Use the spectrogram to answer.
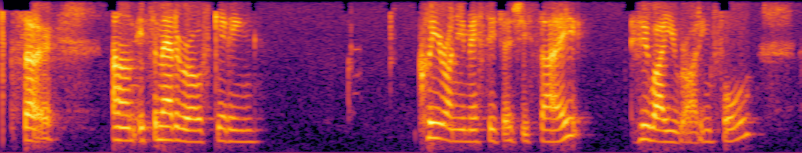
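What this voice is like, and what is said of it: Strained, fading voice. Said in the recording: “I'm just losing my voice a little bit.”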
